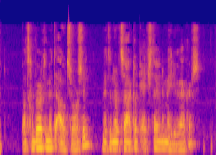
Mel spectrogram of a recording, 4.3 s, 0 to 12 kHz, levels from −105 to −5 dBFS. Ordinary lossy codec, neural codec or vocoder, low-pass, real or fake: AAC, 32 kbps; none; 7.2 kHz; real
